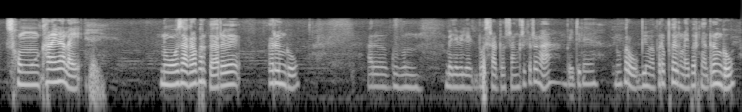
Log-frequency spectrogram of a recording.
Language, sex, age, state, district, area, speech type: Bodo, female, 18-30, Assam, Baksa, rural, spontaneous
